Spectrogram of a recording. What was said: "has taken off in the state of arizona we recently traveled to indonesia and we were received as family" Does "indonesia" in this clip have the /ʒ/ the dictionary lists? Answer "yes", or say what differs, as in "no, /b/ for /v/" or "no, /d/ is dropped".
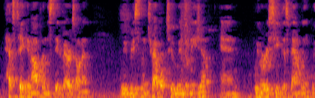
yes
